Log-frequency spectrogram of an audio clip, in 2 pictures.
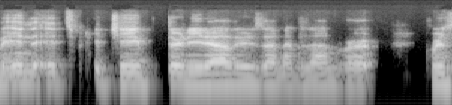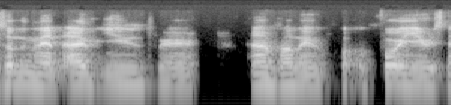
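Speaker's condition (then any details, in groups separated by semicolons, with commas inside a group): Ataxia; falls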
